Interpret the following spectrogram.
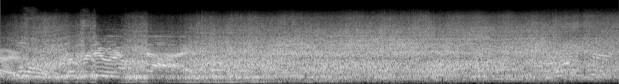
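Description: A pack of dirt-track stock cars racing past, their engines running hard at speed in a dense, steady wall of engine noise.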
